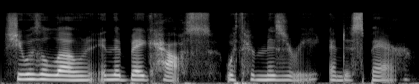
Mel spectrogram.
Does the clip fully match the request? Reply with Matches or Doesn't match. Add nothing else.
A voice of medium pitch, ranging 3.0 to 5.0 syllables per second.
Doesn't match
